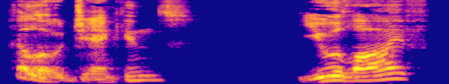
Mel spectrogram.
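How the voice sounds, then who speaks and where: A man's voice: on the high side, big pitch swings, unhurried, breathy edge, pitched above the performer's own voice, full character voice. A man voicing members of a rowdy, indignant sailor crew in an audiobook, questioning and jeering. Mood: surprised. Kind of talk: audiobook character acting.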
